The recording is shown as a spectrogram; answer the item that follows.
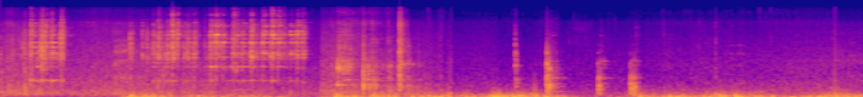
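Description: Hand saw cutting a board in quick strokes over the first half, with wind rumbling on the microphone; then a few sharp knocks of boards being handled.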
